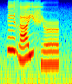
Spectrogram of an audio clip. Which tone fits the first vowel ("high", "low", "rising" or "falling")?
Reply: high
